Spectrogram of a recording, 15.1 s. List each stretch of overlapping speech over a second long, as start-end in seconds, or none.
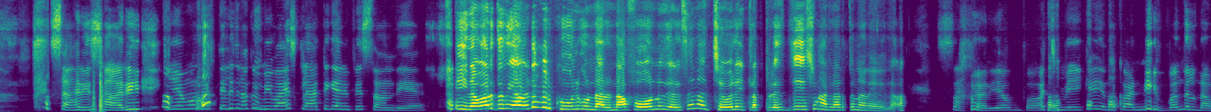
none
